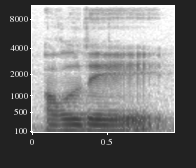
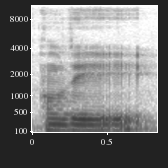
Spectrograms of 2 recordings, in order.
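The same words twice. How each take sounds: The two takes are said the same way.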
